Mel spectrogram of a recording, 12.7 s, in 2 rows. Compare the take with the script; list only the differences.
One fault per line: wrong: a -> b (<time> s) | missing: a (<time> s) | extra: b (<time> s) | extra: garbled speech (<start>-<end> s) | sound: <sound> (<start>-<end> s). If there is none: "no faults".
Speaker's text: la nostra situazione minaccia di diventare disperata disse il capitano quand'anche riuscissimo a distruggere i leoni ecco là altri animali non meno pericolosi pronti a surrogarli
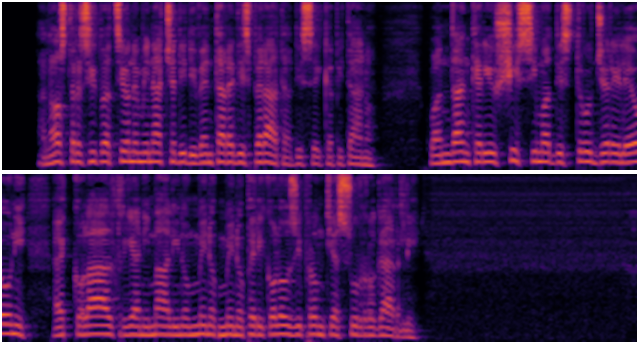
extra: meno (8.6 s)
